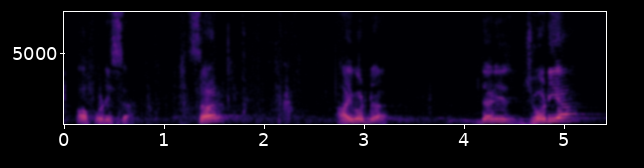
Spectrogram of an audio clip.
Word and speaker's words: Jhodia: Sir, there is Jodia, the spelling is Jhodia or Jodia. When we pronounce it, it is same, or Jadia.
